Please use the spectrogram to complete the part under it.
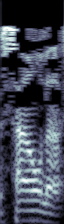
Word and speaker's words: sauna: And sauna, not sauna, right? Properly pronounced. – You want to do it right. It's a sauna.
